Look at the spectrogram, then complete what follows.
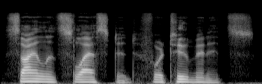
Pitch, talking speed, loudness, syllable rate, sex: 110 Hz, 115 wpm, -18 LUFS, 4.0 syllables/s, male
